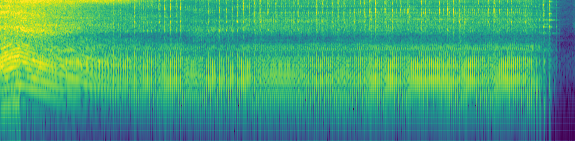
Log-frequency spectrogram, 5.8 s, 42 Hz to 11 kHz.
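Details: Ported Poulan Pro 4620 chainsaw after retuning the carburetor low and high screws: it revs quickly to a crisp, steady high scream that holds clean without bogging, then shuts off. Tuned right, normal running.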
